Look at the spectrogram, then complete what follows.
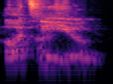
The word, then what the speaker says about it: Otu: Yes, OTU. That was the original. They are butchering the pronunciation. Oh, okay. Oh, there you go. It's called Otu in Igbo language.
